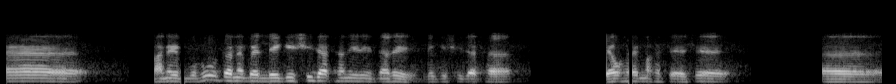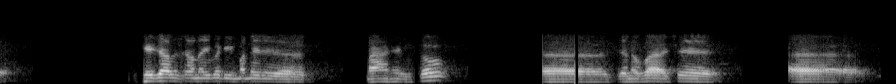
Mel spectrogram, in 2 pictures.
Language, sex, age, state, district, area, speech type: Bodo, male, 45-60, Assam, Chirang, urban, conversation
